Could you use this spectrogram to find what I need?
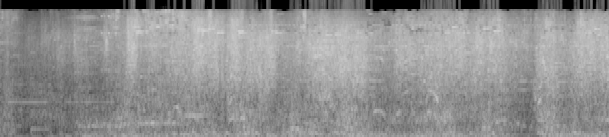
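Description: Sword slashes and energy blasts crash and whoosh rapidly.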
